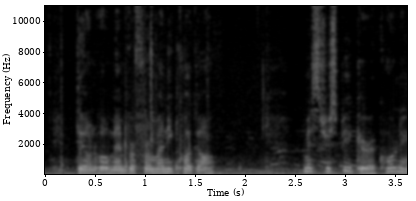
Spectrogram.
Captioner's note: speaking French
